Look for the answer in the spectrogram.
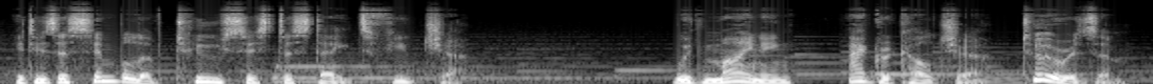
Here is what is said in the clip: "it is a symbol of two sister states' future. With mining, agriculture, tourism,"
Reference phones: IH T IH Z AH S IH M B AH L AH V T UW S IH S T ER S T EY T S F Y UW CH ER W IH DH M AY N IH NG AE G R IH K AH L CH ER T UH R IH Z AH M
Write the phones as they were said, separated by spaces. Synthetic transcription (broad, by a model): IH T IH Z AH S IH M B AH L AH V T UW S IH S T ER S T EY T S F Y UW CH ER W IH DH M AY N IH NG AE G R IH K AH L CH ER T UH R IH Z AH M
